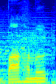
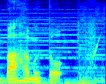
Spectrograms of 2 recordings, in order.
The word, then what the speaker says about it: Bahamut: Do you say Bahamut? I like to be a little extra and put a little RZ on it. And I say Bahamut cuz I think cuz honest cuz one I'm right about everything and that is how you're supposed to pronounce it. Uh in Japanese it would be Bahamuto.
